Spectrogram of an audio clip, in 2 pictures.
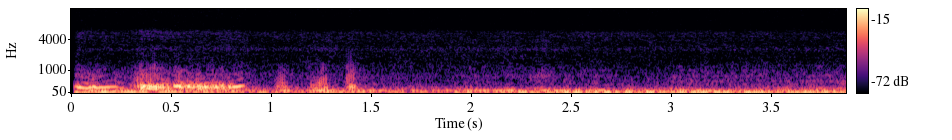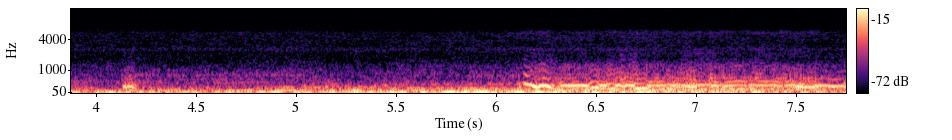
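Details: Milton, a pet Chihuahua, asleep with his eye twitching, gives a low, breathy snore with a faint whistled tone near the start, then a longer, rougher snore building toward the end over a steady low hum.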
